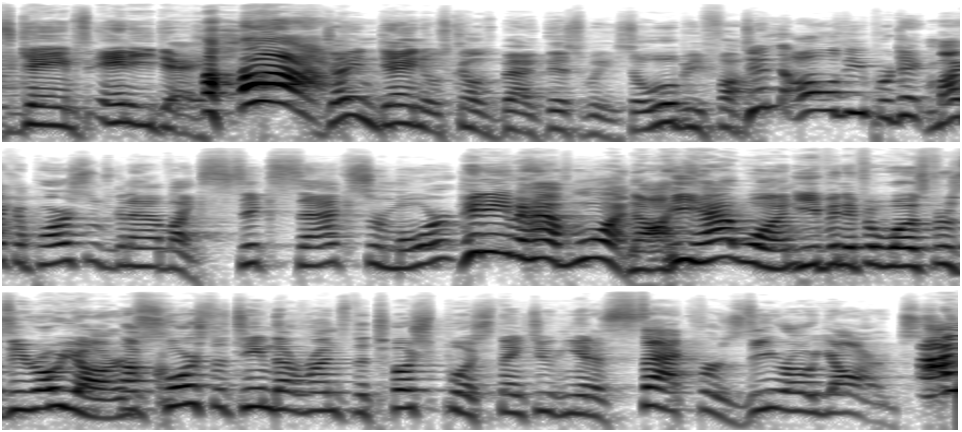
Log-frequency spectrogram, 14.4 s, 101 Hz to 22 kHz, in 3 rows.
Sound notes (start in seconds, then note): 1.0 weird laughing never ends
